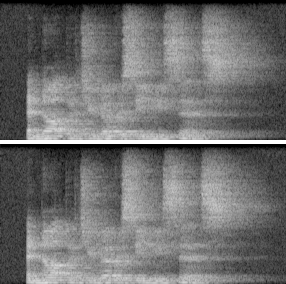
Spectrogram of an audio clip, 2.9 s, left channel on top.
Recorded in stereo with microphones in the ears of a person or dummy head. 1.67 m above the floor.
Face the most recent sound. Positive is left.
turn(degrees=-55)  # may be behind; listen again after turning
